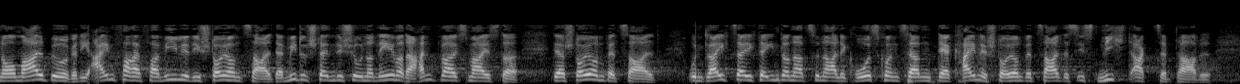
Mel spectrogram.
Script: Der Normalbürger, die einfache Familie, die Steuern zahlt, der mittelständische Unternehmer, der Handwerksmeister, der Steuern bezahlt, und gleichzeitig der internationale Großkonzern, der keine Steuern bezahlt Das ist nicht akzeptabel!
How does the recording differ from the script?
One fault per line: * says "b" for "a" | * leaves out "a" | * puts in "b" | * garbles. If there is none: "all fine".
all fine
